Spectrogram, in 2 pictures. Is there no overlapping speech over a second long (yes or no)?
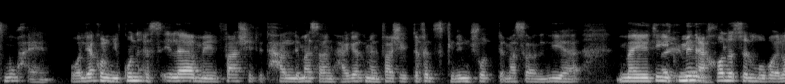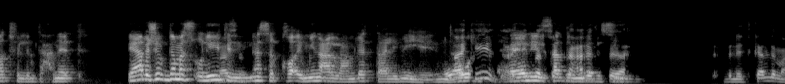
no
